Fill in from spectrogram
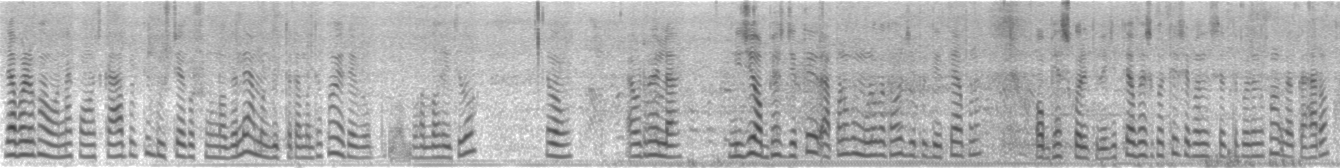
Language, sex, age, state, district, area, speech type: Odia, female, 18-30, Odisha, Jagatsinghpur, rural, spontaneous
